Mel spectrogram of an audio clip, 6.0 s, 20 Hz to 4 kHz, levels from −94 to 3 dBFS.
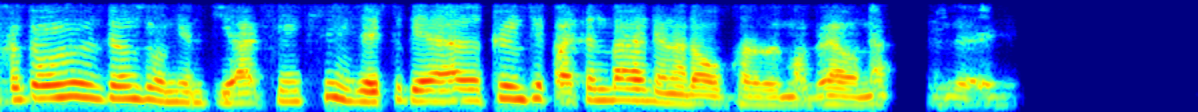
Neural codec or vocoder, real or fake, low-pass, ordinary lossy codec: codec, 24 kHz, 0.9 kbps, WavTokenizer, medium music audio release; fake; 3.6 kHz; none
